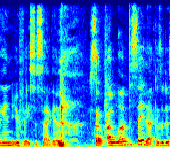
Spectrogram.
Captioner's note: laughing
